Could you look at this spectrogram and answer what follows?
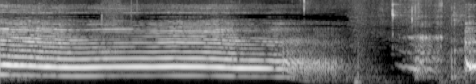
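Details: Young child crying from an injection: a sustained high-pitched wail breaking into sobbing; child crying in pain.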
